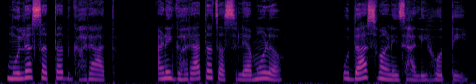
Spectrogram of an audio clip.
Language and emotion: Marathi, sad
